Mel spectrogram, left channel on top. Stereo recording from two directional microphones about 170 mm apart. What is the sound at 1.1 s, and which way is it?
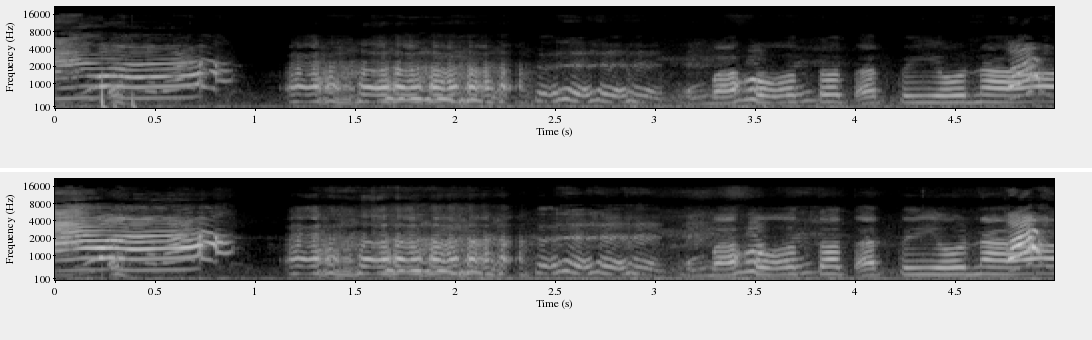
Laughter, 85° right.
